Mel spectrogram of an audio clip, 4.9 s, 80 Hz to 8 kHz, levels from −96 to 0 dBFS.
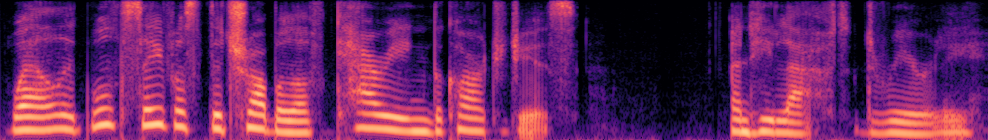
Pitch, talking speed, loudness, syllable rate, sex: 220 Hz, 180 wpm, -18 LUFS, 5.4 syllables/s, female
